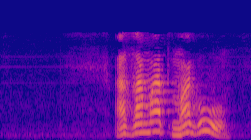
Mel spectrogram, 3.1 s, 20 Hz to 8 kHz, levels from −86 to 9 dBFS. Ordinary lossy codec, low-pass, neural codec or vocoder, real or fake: AAC, 16 kbps; 7.2 kHz; none; real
